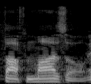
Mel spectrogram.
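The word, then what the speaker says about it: thaumazo (θαυμάζω): And so the word marvel in Greek is pronounced thaumazo. Everybody say thaumazo.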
